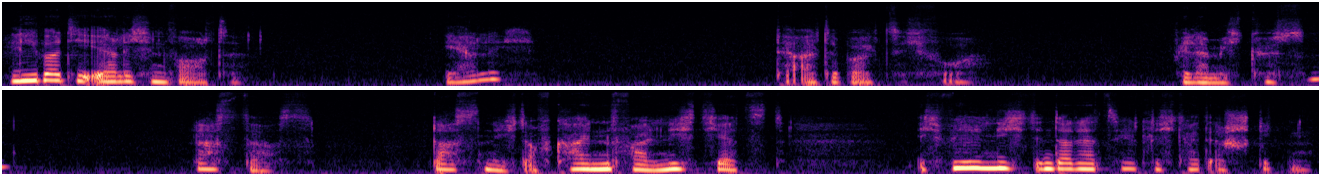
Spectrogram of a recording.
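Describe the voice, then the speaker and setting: Creaky, melancholy young woman. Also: mid-range voice, a little slow, long pauses, mellow, exaggerated voice, poor audio. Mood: wounded, resolute. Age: young adult. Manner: introspective, poetic monologue. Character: young woman, melancholy, dreamy, stubbornly independent. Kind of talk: literary radio play, inner monologue.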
